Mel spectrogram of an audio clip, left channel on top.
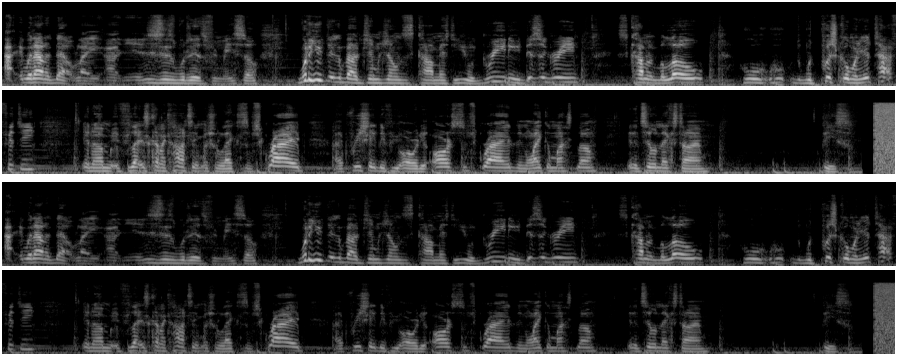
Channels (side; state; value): right; quieter; 8.1 dB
